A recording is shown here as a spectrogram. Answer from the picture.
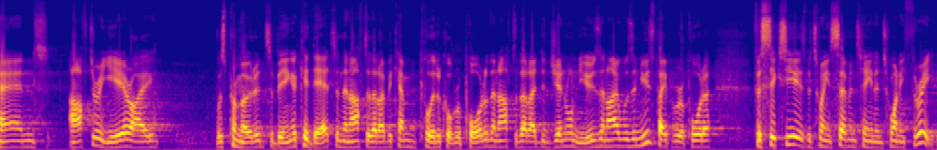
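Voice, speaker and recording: A man with an Australian accent talks at a very fast pace in a fairly high pitch, keeping his intonation fairly even. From Australia, Brisbane. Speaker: conference speaker, entrepreneur. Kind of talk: motivational talk.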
